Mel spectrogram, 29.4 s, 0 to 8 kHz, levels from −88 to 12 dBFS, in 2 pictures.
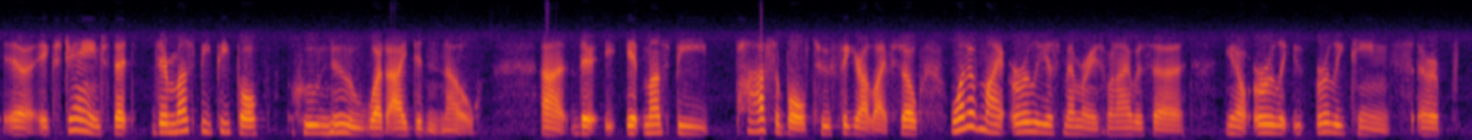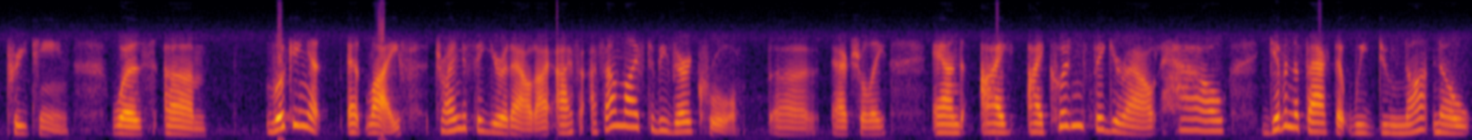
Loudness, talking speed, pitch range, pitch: -19 LUFS, 155 wpm, 150-225 Hz, 175 Hz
